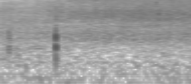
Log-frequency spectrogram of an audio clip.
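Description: Chicken seasoned with cumin browns in a hot pan, giving a steady loud sizzle that fills the whole clip, with a faint clink of a utensil near the start.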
